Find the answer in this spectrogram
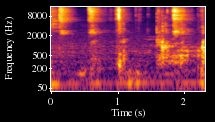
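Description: Small cardboard box being handled and opened by hand: a few short scrapes and rustles of cardboard.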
